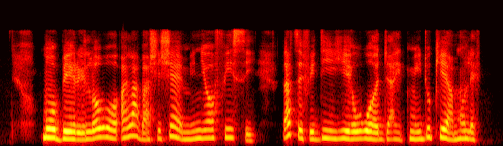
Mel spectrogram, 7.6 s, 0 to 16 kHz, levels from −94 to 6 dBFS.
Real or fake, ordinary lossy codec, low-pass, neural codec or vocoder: fake; AAC, 64 kbps; 7.2 kHz; codec, 16 kHz, 0.8 kbps, ZipCodec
